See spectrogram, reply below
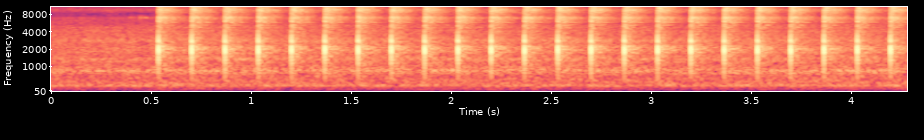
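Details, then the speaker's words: Biotronix PEMT loop-applicator pulsed electromagnetic field therapy machine switched to 6 Hz: sharp, regular clicking pulses about six per second over faint room hum, the audible pulse rate rising with frequency. "Now I will switch the same to 6 hertz. You can see the variation, you can hear the variation. Let us hear the 6 hertz again."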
